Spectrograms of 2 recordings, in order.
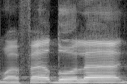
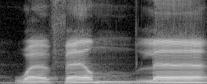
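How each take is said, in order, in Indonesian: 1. Bunyi d diucapkan dengan memantul. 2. Bunyi d diucapkan tanpa memantul.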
